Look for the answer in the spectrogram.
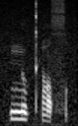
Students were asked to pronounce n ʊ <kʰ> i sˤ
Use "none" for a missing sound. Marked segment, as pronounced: kʰ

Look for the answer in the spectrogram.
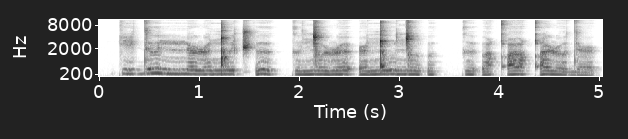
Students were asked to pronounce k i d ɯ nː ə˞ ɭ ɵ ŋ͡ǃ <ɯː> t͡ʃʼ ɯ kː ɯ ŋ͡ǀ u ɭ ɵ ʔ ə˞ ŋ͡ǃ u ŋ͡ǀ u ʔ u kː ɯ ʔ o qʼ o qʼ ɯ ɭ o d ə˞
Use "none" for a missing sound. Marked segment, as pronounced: ɯ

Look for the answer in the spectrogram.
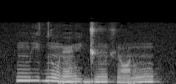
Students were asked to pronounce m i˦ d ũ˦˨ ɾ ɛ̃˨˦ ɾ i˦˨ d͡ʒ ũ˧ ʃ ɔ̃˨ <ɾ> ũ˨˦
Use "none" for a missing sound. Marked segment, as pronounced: ɾ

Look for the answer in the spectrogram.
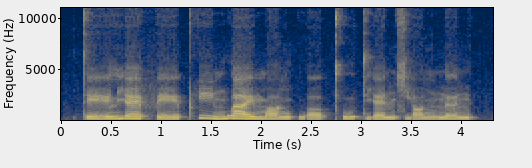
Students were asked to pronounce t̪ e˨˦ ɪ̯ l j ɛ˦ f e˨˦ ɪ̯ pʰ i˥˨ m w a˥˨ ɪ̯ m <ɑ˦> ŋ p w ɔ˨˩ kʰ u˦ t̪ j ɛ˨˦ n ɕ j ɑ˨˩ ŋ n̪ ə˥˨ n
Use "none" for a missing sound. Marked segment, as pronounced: ɑ˨˦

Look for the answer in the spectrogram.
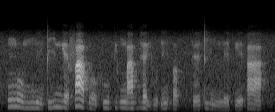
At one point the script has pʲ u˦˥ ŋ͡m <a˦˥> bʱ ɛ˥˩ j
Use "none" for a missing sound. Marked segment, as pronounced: a˦˥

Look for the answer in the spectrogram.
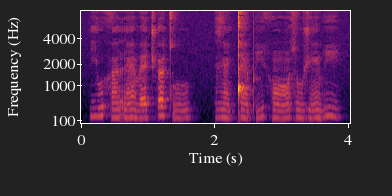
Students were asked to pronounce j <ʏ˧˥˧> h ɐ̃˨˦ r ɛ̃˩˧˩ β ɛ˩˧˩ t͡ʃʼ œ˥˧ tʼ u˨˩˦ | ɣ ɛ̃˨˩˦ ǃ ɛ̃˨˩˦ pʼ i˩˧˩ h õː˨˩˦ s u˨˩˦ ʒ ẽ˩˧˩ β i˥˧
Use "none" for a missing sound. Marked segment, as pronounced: u˧˥˧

